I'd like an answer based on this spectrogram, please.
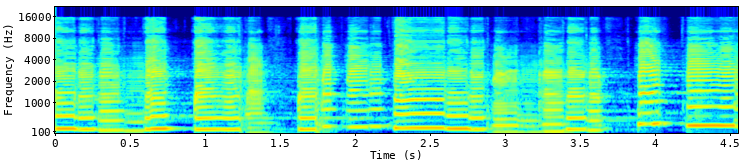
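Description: A single-reed woodwind playing a quick melody of many short notes, in several phrases with brief breaks between them.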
